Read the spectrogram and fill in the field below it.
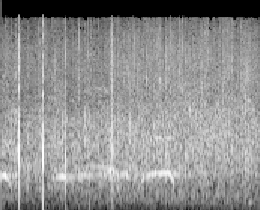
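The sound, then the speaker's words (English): An audience claps and shouts to God for their children: sustained clapping with cheers and shouts, a few sharp individual claps standing out early before blending into a dense, steady wash of applause and raised voices. “If you will, I want you to clap your hands and shout unto God for our kids right now.”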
